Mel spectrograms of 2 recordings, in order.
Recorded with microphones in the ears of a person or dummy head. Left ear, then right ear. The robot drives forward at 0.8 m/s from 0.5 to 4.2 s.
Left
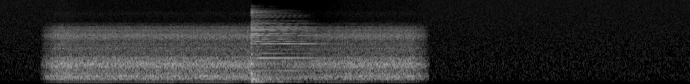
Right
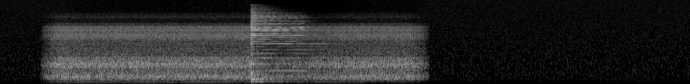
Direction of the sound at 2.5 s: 20° right (ahead or behind).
